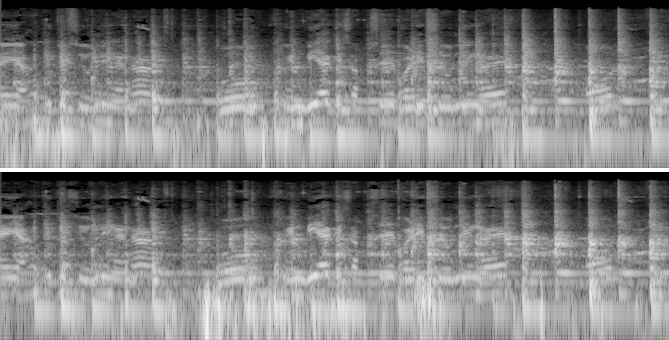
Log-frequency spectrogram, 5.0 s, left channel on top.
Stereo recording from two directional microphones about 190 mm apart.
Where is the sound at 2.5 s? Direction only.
20° left (ahead or behind).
